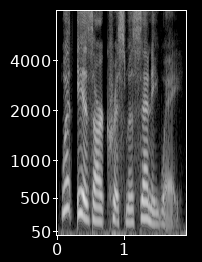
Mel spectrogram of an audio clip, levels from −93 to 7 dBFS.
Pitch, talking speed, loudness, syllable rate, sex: 210 Hz, 155 wpm, -18 LUFS, 4.6 syllables/s, female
